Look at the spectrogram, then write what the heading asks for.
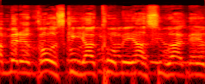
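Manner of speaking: ordinary talk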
